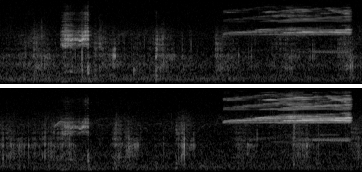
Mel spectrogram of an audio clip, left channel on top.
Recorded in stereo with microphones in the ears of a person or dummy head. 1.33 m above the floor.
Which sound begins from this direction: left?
Cutlery clinking, at 0.6 s.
